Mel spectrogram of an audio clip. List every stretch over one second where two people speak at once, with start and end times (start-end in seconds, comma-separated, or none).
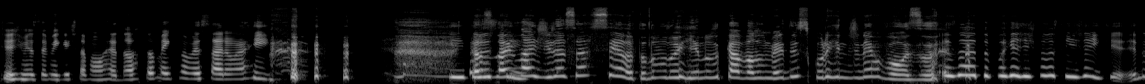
none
